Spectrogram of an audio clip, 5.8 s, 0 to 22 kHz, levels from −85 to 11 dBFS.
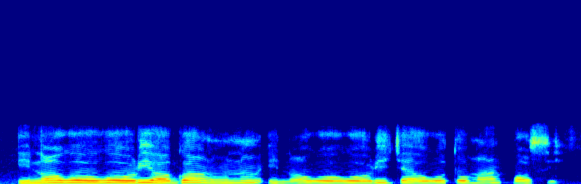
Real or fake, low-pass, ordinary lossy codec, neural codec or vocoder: fake; 7.2 kHz; none; codec, 24 kHz, 6 kbps, HILCodec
